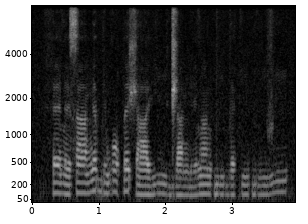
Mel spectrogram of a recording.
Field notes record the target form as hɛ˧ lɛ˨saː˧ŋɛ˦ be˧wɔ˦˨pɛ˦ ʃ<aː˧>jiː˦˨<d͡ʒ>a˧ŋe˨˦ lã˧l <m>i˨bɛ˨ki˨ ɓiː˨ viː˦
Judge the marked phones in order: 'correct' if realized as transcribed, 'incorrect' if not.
correct, correct, incorrect: ɓ

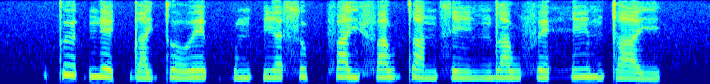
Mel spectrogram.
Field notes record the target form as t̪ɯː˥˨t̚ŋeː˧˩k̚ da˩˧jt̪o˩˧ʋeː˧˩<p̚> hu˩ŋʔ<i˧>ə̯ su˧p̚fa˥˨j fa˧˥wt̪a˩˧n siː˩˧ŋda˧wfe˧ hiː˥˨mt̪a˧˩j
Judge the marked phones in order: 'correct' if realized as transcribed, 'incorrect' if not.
correct, incorrect: i˩˧

